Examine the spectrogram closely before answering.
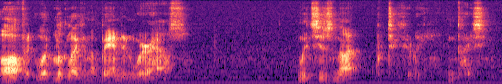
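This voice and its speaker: A man is whispering. He goes at a very fast pace. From Baltimore, Maryland, US. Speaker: water taxi business owner; interviewee. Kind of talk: oral history interview. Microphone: lapel.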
